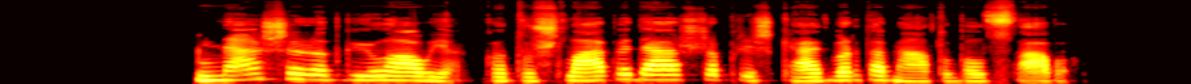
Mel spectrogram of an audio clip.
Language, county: Lithuanian, Kaunas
